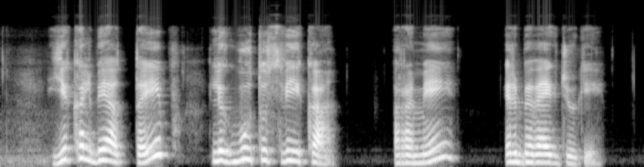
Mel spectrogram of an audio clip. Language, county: Lithuanian, Vilnius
